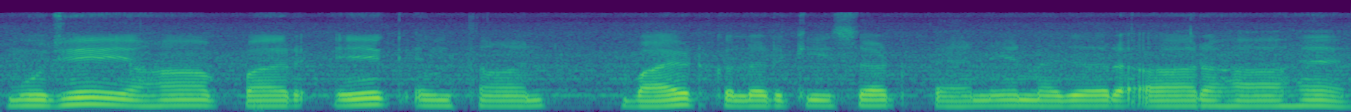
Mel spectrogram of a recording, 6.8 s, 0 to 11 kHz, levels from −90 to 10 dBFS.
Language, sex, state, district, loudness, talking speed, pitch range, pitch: Hindi, male, Madhya Pradesh, Katni, -16 LUFS, 125 wpm, 125-130 Hz, 125 Hz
